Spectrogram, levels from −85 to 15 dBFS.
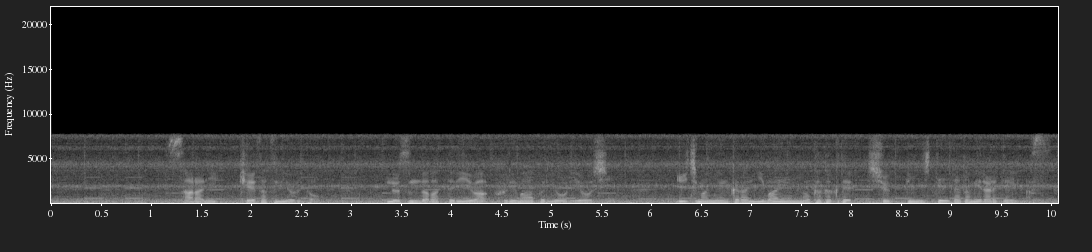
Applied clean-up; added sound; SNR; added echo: none; Fire; 7 dB; none.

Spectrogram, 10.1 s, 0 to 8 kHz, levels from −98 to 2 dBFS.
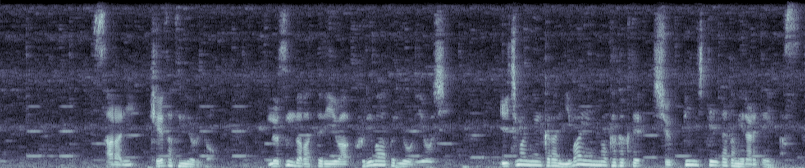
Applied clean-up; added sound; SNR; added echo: classical method log-MMSE.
